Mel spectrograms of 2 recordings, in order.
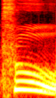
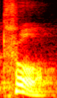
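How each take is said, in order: First: The word ends in an 'oo' vowel. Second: The word ends in an 'oh' vowel. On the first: The speaker calls it right. "It's a থ্রু" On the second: The speaker calls it wrong. "এটা অনেকে বলবে থ্রো"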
